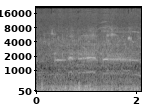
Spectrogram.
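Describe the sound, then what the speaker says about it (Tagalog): Large birds call out over rice fields, giving faint, thin honking notes at a distance over a low, rumbling outdoor background. "Ayan tayong ibon."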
